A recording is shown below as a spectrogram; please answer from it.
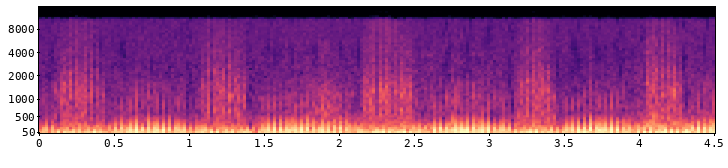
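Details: Low rattling purr from a cat, steady and dense, with breathy hisses of inhaling and exhaling roughly every half second to one second layered over the rumble.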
